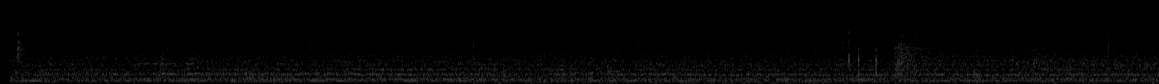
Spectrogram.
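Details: Bees and other insects foraging on a row of lavender in a garden in Brittany; a steady, even droning hum with layered tones runs throughout, several insects overlapping, with faint ticks and rustles.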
